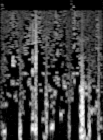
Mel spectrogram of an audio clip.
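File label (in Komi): ми гижим диктант, Komi, female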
